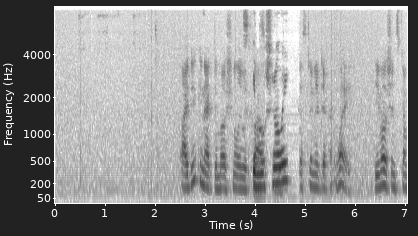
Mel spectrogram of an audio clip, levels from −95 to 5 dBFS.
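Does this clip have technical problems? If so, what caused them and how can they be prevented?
Yes. From 4.04 to 4.89 s the speech is suppressed in double talk, most likely because the echo canceller could not tell the near talker apart from the loudspeaker echo while both sides spoke, so it attenuated everything it heard. The speech is turned down across about 0.7 s of that span, sinking by roughly 40 dB at its deepest. Using a headset, or an echo canceller with better double-talk detection, would prevent this.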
